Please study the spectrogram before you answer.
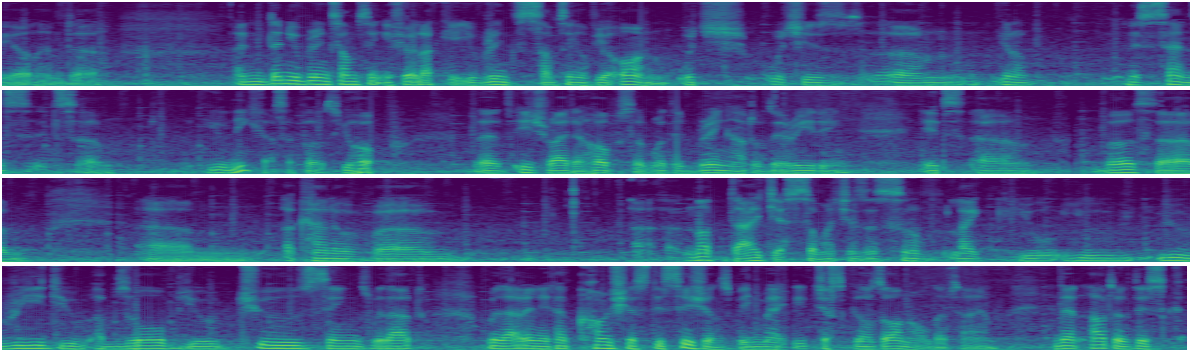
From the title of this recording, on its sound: Pulse Live at SIBF 2021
